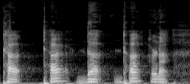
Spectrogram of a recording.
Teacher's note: the tongue rolls back and slaps rolls back and slaps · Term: murdanya portion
